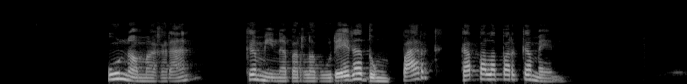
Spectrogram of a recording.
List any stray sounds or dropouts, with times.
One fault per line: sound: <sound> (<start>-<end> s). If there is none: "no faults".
no faults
